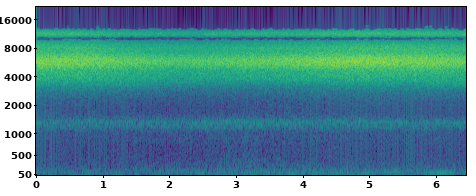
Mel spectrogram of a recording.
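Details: Massed cicadas sing through a June 2021 summer in Rockville, Maryland, USA, making a steady, piercing, hiss-like drone that holds almost level, dipping slightly and then growing a little louder toward the end.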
